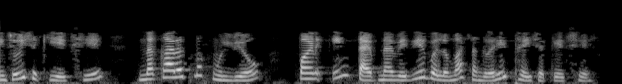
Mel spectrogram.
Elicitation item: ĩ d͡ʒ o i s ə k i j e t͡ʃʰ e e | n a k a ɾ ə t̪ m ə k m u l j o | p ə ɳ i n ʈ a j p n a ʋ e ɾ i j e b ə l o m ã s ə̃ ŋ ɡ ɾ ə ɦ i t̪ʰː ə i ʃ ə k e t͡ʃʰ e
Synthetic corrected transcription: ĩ d͡ʒ o i ʃ ə k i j e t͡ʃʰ i e | n ə k a ɾ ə t̪ m ə k m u l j o | p ə ɳ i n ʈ a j p n a ʋ e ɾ i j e b ə l o m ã s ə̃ ŋ ɡ ɾ ə ɦ i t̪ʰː ə i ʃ ə k e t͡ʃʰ e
